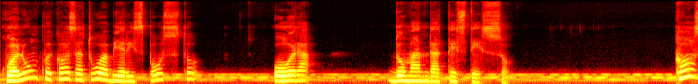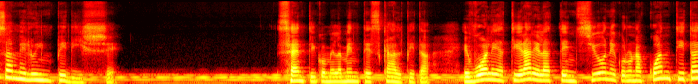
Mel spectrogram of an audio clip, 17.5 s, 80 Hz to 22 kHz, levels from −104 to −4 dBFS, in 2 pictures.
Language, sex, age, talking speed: Italian, female, 50-69, 90 wpm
